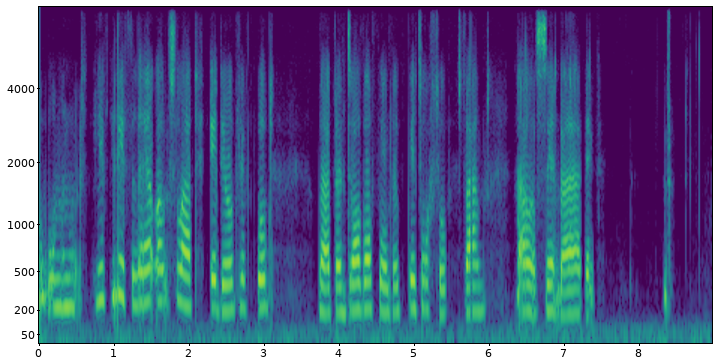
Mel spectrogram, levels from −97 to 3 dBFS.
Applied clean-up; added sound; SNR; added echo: neural diffusion model UNIVERSE++.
